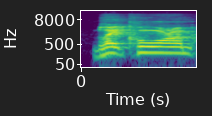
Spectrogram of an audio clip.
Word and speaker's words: Blake Corum: You got Blake Crum. How do you say his name? Blake Corum, and what's the running back?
